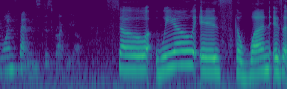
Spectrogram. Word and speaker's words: WEIO: the world eskimo indian olympics affectionately known as weo that's how you pronounce it amber just got her mba from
